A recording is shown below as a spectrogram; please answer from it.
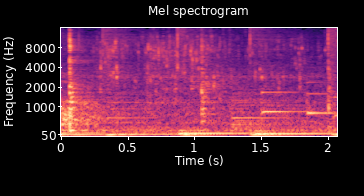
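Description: Water poured from a glass measuring jug into a stainless-steel saucepan of dried fruit, running and splashing steadily.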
